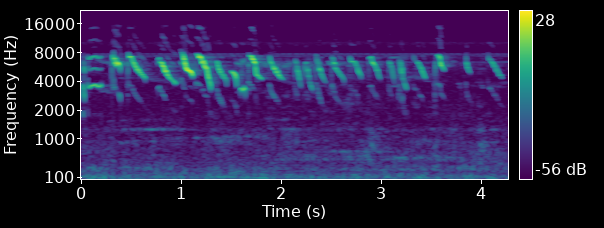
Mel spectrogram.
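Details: White-eye in full song, bird not given stimulants: a continuous fast series of high, sweet, slurred whistles, about one and a half notes per second, bright and tinkling.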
